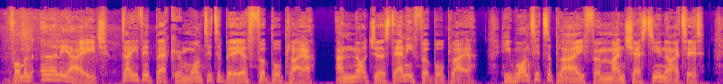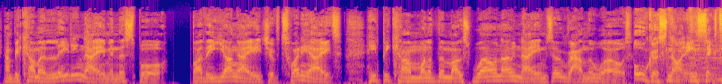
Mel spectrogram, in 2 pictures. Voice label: Narration

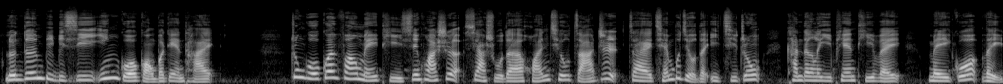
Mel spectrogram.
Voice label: Mandarin

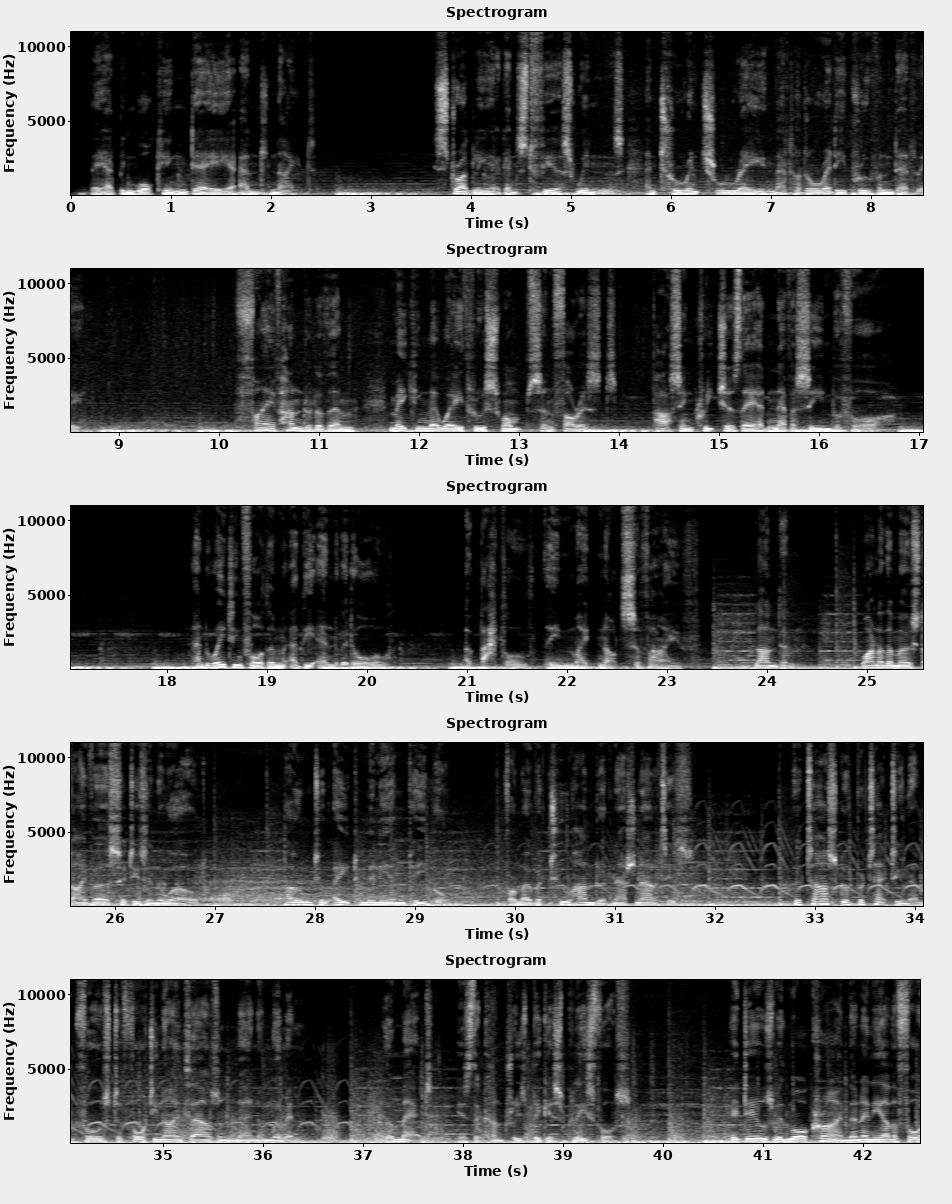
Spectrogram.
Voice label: Narration

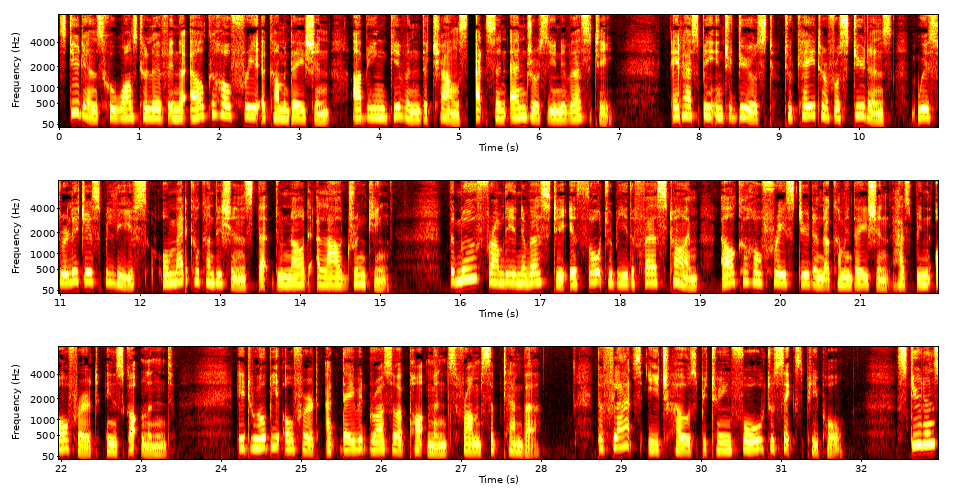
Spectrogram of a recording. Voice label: ENG

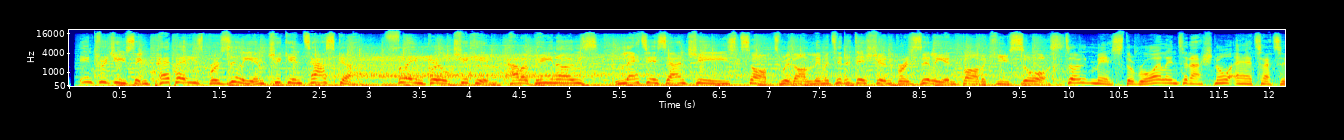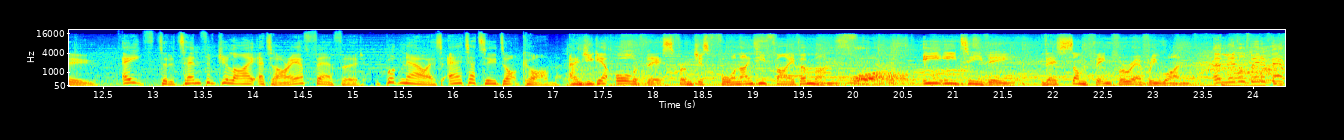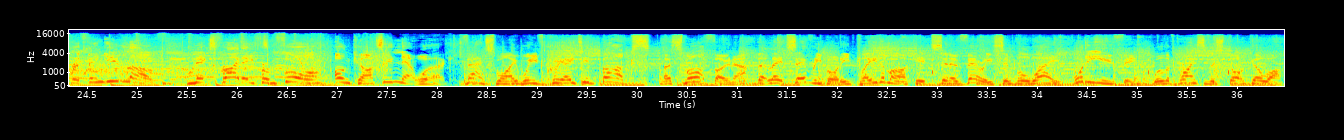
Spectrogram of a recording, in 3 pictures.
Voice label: commercial

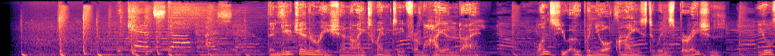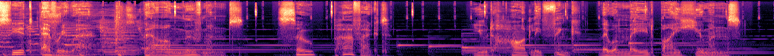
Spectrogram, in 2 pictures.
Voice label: commercial montage; VO

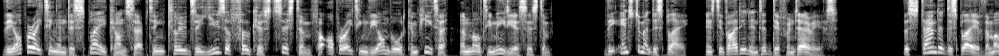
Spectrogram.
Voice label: E Learning

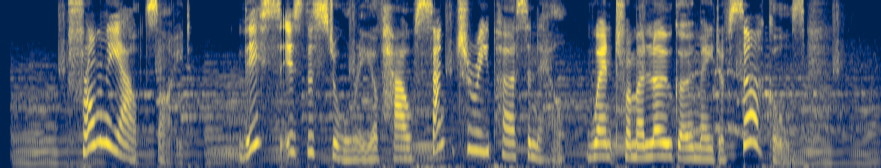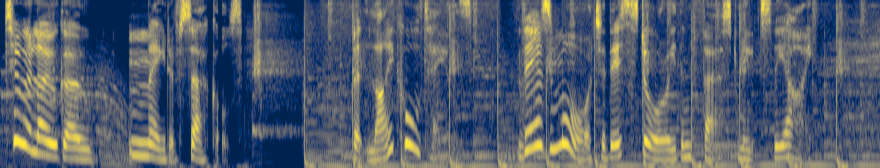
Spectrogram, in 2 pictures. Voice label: Corporate

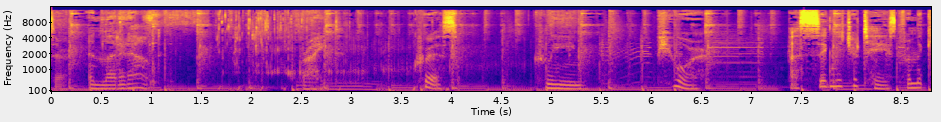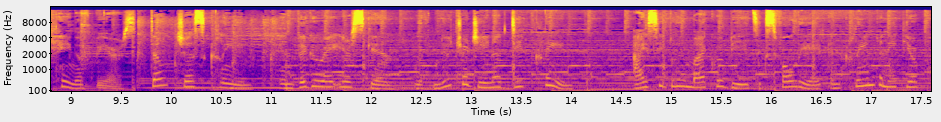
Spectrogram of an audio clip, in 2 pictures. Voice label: American

